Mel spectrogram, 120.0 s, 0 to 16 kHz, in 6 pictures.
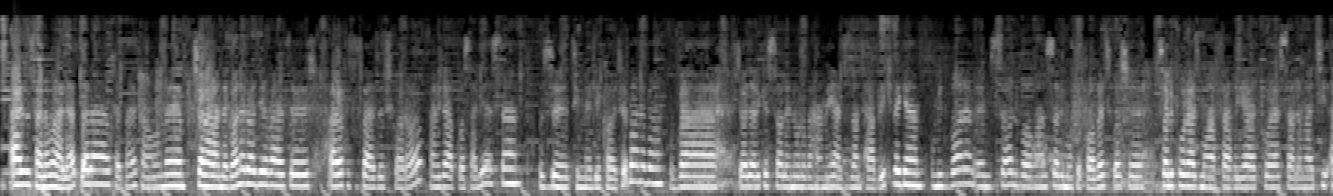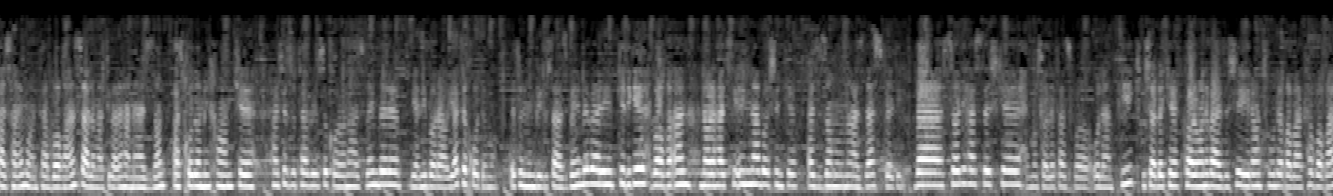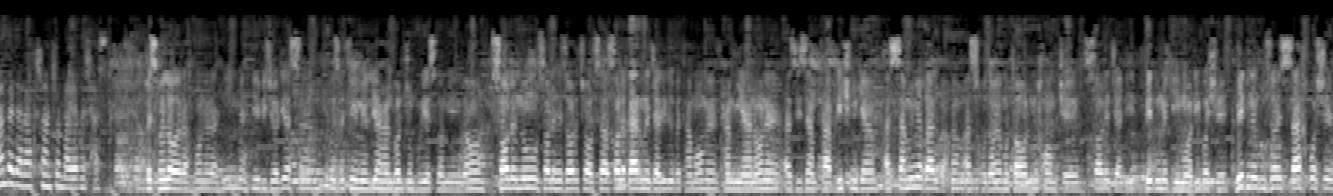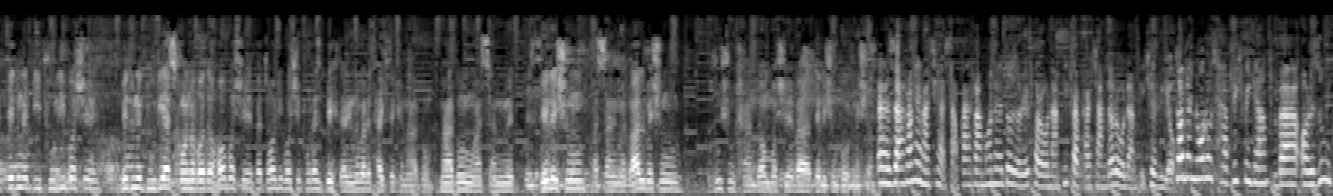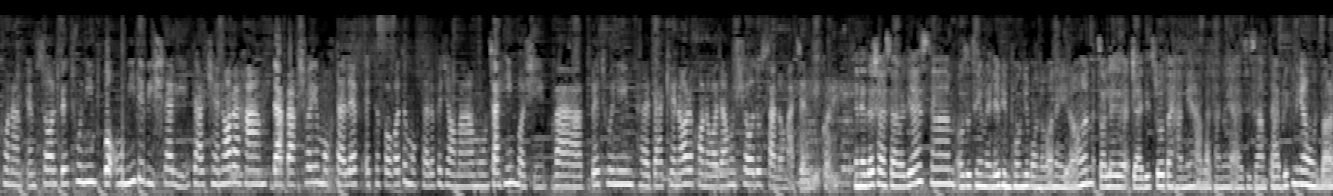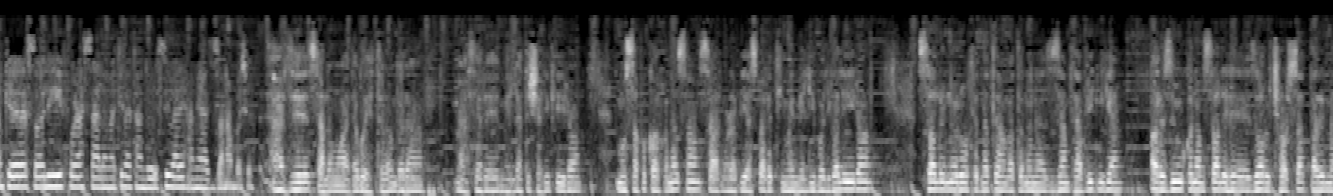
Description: شبكه رادیویی ورزش در تحویل سال 1400 ویژه برنامه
